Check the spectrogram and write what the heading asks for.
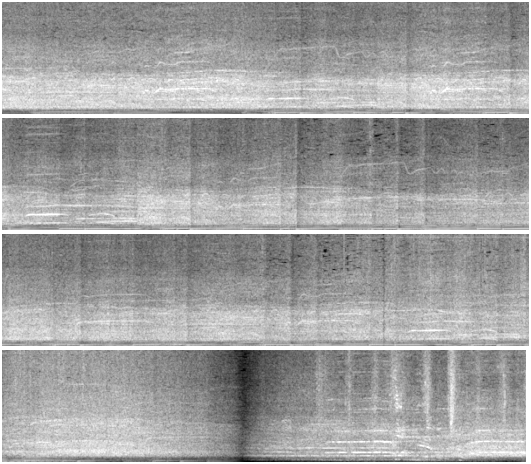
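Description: Loud live heavy rock in an arena, sustained low bass and guitar chords changing every second or so, with crowd screams and whistles over it. It cuts out abruptly near the end, and crowd noise swells back in.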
